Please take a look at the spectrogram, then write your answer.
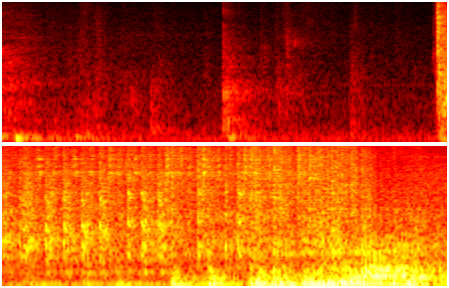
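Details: Honda Civic EG hatch project, first start after hoses reconnected: clicks, then crank and catch into a steady even idle that picks up smoothly on revs, no knocking; engine runs healthy, though coolant and oil leaks found after; normal running.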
